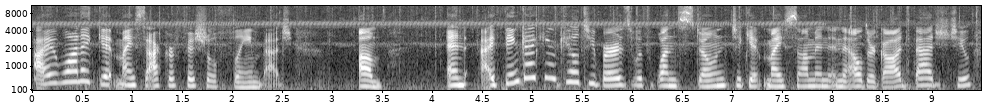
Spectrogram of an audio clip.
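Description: A woman's voice: high voice, lively intonation, unhurried, bright, forceful tone, slight background noise, heavily acted. A woman playing a matter-of-fact, morbid, snippy young girl scout in an audio drama. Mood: keen.

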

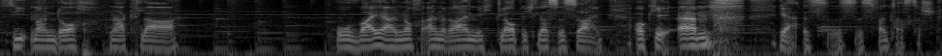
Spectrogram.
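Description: A man's voice: fairly low pitch, steady tone, takes it slowly, a little mellow. A man giving casual, self-deprecating gameplay commentary in a resigned, rambling way. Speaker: let's play commentator. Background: game music.

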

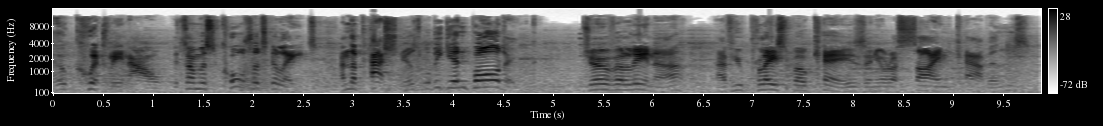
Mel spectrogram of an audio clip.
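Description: A man's voice: high voice, animated, measured pace. A man playing a brusque, impatient, officious ship's steward in a radio play. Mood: hurried. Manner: officious, snapping. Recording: noisy ambience behind voice.

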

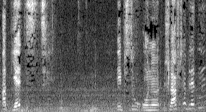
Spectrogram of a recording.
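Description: Woman chatting while driving, distracted n grumbling, super loud car noise, mic kinda far. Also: on the high side, animated. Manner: distracted, grumbling asides, halting. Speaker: vlogger. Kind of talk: casual vlog chat while driving. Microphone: phone or camera mounted on dashboard. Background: car and traffic noise, navigation voice.

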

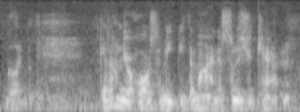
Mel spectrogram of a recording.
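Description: An actor playing a scheming, sardonic villain boss in a 1950s radio western, insinuating and bossy. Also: male voice, on the low side, fast, close to an everyday voice. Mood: sly, calculating. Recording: noisy vintage 1950s radio recording.

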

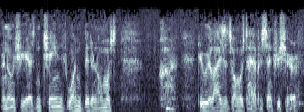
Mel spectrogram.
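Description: An actor playing a weary, distressed seventy-year-old husband in a 1970s radio drama, halting and repeating himself with quiet insistence. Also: male voice, low-pitched, expressive. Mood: weary, resigned. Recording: dull, noisy vintage radio recording.

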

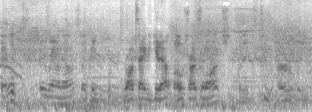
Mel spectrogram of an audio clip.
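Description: A man giving excited, casual play-by-play commentary on a fighting game match, often shouting. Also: medium pitch, fairly quick. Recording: game music loud behind. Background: loud video game music and sound effects.

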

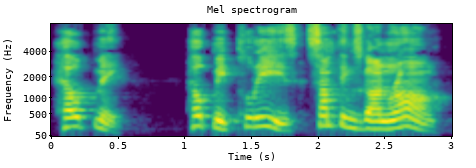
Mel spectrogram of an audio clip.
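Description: A frantic little pencil in a storybook reading, voiced by a man, crying out in panic. The voice jumps up in pitch and gets much louder. It begs desperately for someone to hear it. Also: expressive, unhurried, breathy edge, exaggerated voice. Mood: panicked. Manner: panicked screaming pleas. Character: terrified living pencil crying for help.

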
